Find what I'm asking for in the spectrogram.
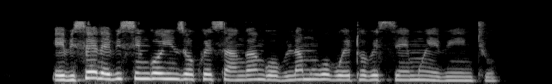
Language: Ganda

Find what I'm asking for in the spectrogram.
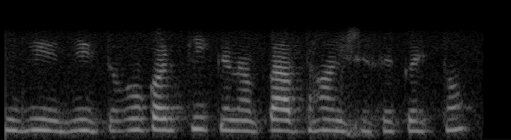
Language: Maithili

